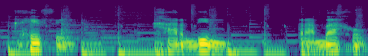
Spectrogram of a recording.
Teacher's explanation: Nanti gua huruf j di dalam bahasa Spanyol disebut hot itu pengucapannya seperti ketika kita buang dahak ada huruf H tapi diberi tekanan yang berlebihan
